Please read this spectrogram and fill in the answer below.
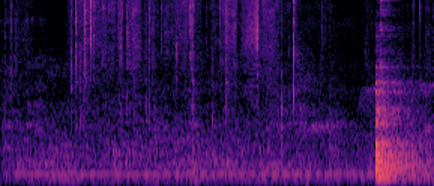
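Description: Faint handling of a steel tape measure on a plywood sheet: light ticks and taps over a steady low hum. About five seconds in there is a sudden, louder scrape that fades away.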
